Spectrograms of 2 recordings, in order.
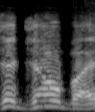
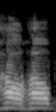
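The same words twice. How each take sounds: First: The word begins with a J sound. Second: The word begins with an H sound. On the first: The speaker calls it right. "It's a J" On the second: The speaker calls it wrong. "It's not jojoba"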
